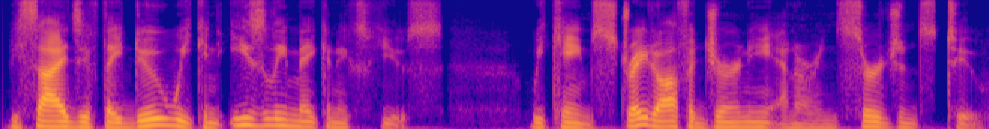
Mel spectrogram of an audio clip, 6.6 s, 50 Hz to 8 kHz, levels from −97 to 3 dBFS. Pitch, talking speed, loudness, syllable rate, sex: 105 Hz, 180 wpm, -23 LUFS, 5.1 syllables/s, male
